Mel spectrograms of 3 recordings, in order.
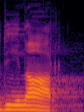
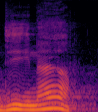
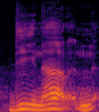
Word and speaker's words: دينار: النون رقيقة، النون حرف رقيق، لا نقول دينار، هذا نطق عجمي، نحن عرب نقول عبد الله بن دينار. دينار نون، هذا حرف رقيق أعرابي، يعني لتفهموا وتدركوا هذا الذي كانوا يحسه الأعراب في ذلك الزمن.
